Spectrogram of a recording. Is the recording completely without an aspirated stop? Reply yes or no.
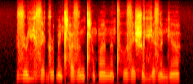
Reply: no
